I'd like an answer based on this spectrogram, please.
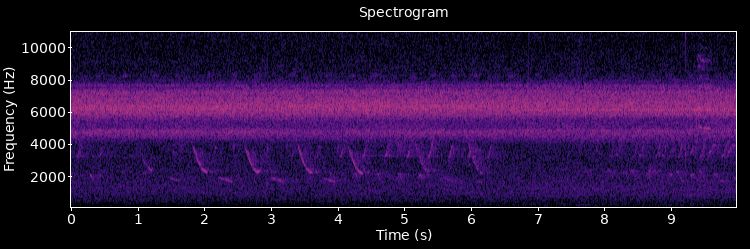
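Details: High, continuous summer cicada drone, loud and unvarying, with a bird repeating a descending slurred note about every half second over the first half.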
